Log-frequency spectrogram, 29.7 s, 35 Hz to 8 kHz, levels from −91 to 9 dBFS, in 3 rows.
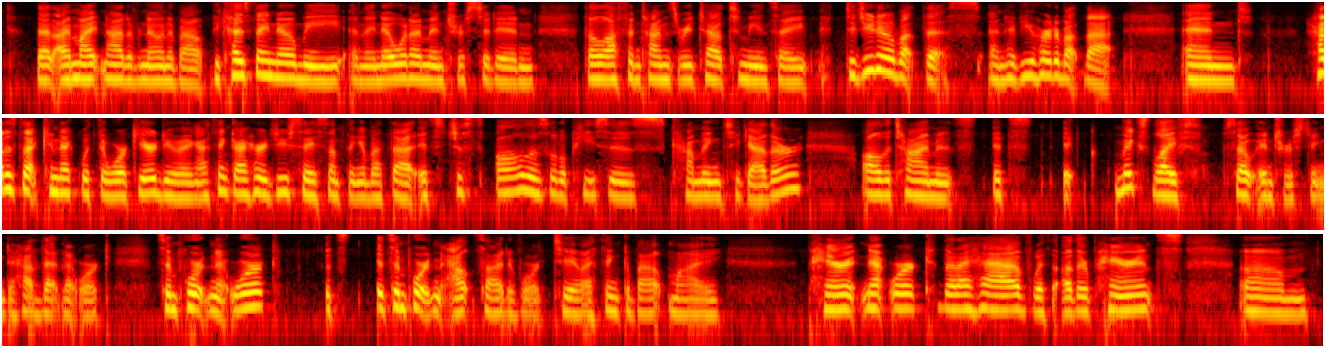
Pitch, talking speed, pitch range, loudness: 195 Hz, 210 wpm, 180-215 Hz, -24 LUFS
